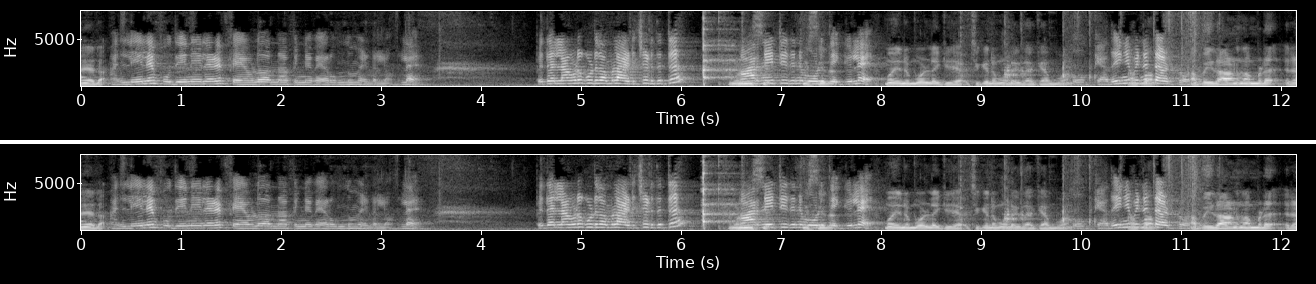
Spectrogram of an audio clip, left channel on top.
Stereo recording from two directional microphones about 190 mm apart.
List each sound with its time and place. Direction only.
0.0 s a woman's voice: centre (ahead or behind)
4.5 s a woman's voice: 5° left (ahead or behind)
8.0 s speech: 10° right (ahead or behind)
9.2 s speech: 20° right (ahead or behind)
10.2 s speech: 5° left (ahead or behind)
